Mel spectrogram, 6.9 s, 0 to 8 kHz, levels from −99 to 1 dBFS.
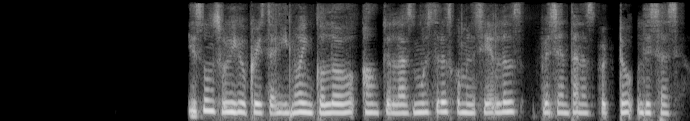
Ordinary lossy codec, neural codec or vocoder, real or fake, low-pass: AAC, 32 kbps; codec, 16 kHz, 0.5 kbps, X-Codec, WavLM features, trained on Multilingual LibriSpeech; fake; 7.2 kHz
